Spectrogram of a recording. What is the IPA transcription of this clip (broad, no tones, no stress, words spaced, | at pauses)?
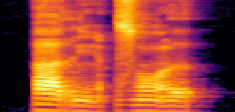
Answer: arĩ | zˤũə̯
